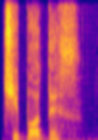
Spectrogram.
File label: "chipotes", spanish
